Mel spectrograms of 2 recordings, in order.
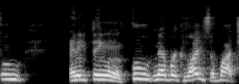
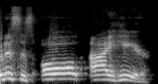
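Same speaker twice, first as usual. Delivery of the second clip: ordinary delivery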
